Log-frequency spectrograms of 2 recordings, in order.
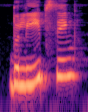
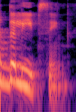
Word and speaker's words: Duleep Singh: what was his name his name is pronounced as both duleep Singh or dalip Singh was a first South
